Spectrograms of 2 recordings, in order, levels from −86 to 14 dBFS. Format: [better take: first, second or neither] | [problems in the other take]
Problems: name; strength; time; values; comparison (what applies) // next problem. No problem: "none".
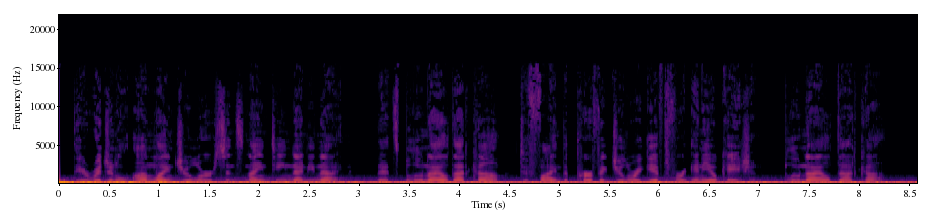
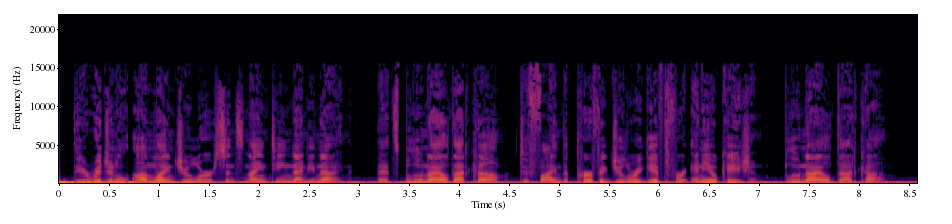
second | low rumble; loud; throughout; 6 dB below the speech; faint in the second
